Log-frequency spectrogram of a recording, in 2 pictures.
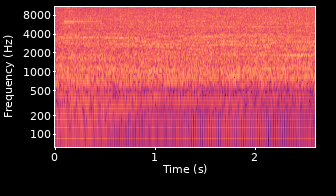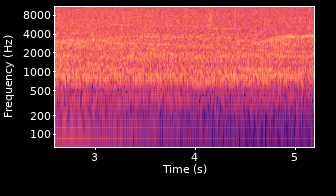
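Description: An acoustic guitar rings out with a sustained chord.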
